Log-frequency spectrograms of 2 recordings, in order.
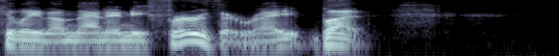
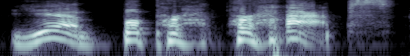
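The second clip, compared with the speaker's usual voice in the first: higher-pitched, hedging doubt; gently acted skeptic's hesitation; mildly skeptical; 8 semitones higher, slower than usual. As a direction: concede it, then lift a doubtful caveat. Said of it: "I'm even a little bit of a skeptic".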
